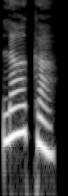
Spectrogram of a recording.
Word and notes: ಲಕ್ಕು: kannada

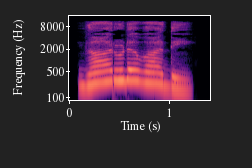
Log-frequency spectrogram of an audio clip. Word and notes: ಗಾರುಡವಾದಿ: Kannada

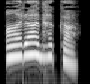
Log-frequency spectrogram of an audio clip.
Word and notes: ಆರ್ಥಿಕ: ārthika

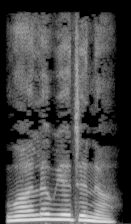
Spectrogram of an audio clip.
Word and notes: ವಾಲವ್ಯಜನ: kannada

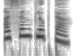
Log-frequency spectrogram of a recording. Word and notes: ಅಸಂಕ್ಲುಪ್ತ: kannada

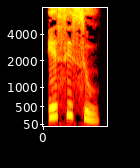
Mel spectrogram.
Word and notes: ಎಸಿಸು: Kannada

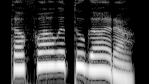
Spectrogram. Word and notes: ತಫಾವತುಗಾರ: Kannada

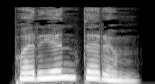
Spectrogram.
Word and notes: ಪರಿಯಂತರಂ: Kannada

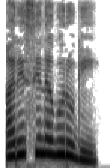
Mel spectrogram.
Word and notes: ಅರಸಿನ ಗುರುಗಿ: arasina gurugi

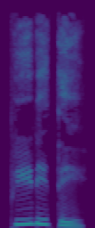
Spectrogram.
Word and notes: ಪುಟಿತ: puṭita

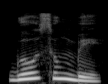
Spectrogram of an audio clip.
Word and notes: ಕುಸುಂಬಾ: kusumbā

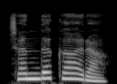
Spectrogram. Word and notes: ಚಂದಕಾಱ: Kannada

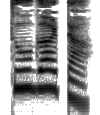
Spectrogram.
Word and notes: ತೂಗಾಟ: tūgāṭa

